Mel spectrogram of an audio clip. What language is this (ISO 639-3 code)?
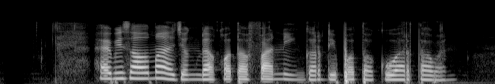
sun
